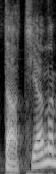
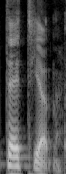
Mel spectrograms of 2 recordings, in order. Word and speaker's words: Tetjana: Tātad vispirms svarīgi saprast, Nevis Tatjana, bet Tetjana. Intervijā varbūt dzirdēsiet, jo klausīsieties oriģinālā valodā, ka izklausās, ka es saku Tatjana, bet es principā saku Tetjana.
